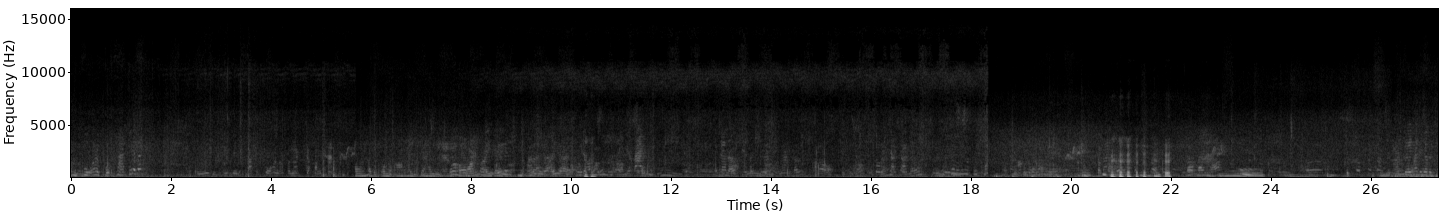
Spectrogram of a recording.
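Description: Several adults chat and call out nearby outdoors.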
